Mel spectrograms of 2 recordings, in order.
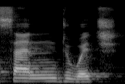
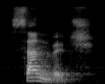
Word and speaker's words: sandwich: words such as sandwich so it's not sandwich it's sandwich or the other word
